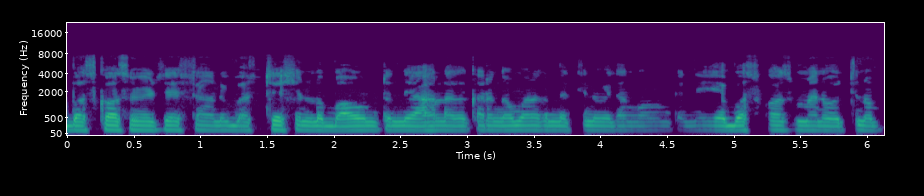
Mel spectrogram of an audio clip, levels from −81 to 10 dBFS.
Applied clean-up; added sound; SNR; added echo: none; none; none; none.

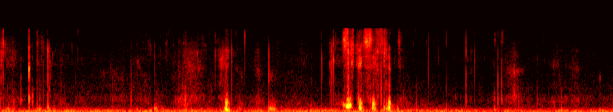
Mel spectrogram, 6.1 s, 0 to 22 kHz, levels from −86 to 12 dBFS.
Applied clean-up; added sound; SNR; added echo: neural diffusion model UNIVERSE++.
